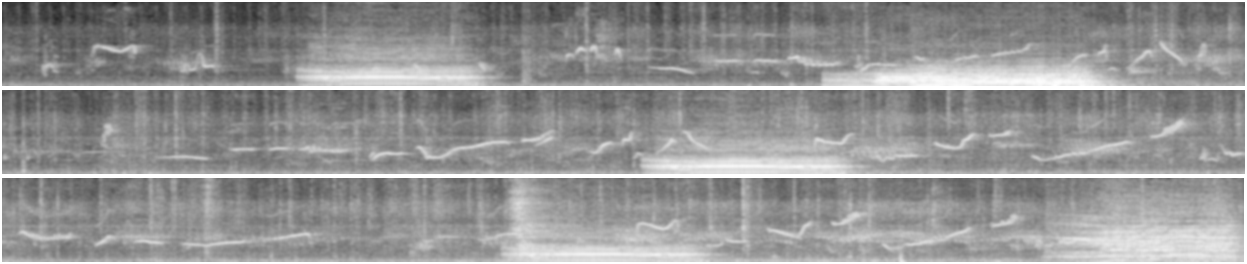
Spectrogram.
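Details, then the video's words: Tame cows in a herd wandering far in search of food, giving loud, drawn-out harmonic moos roughly every five seconds, some deep and rising, with small birds chirping steadily in the background. "funny cow sounds"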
